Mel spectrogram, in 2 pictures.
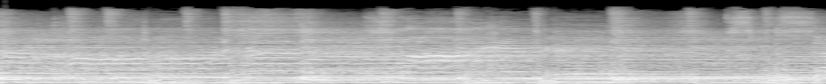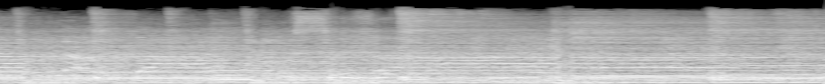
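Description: Alternative rock band playing live: a male lead vocal sung over electric guitars, bass and a drum kit with steady cymbals, recorded from the audience in an arena.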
